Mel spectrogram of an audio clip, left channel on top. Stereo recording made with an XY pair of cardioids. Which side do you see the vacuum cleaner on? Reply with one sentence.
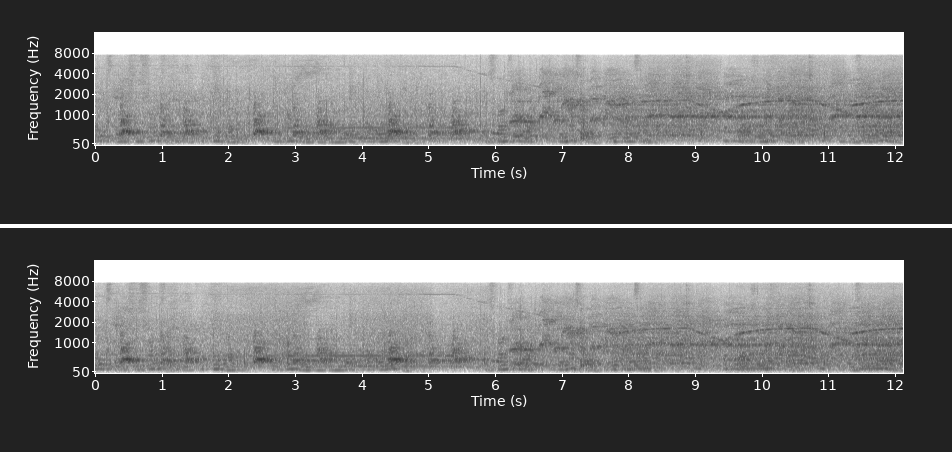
In this clip you hear the vacuum cleaner in the centre.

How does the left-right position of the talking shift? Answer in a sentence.
You can hear the talking move from right to left and back again.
